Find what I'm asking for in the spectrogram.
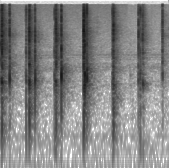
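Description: A small audience at an award presentation claps in scattered, uneven bursts for the winner of the Bill O'Brien H-Man Award of the Year, sharp hand claps popping out about every fifth of a second rather than merging into steady applause. No one speaks over it.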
